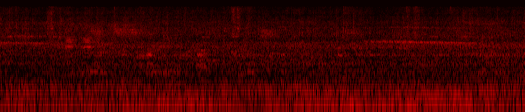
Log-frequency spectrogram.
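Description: Outdoor background: a steady low rumble with faint distant voices.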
